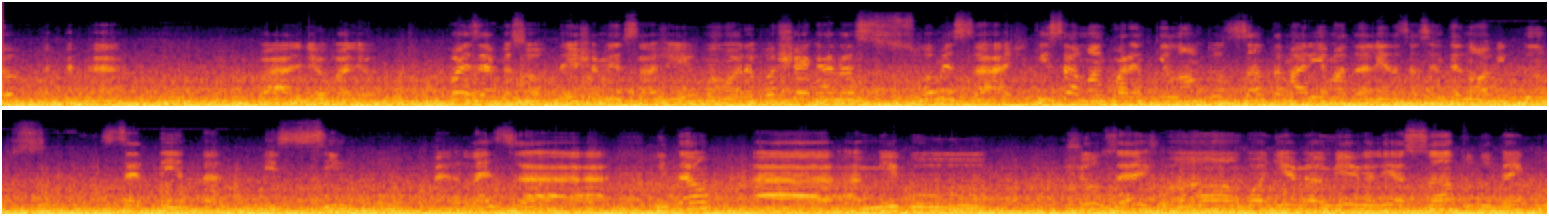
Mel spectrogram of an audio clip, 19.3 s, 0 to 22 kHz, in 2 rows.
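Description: Mercedes-Benz Atego 3030 truck's six-cylinder diesel engine and tyres droning steadily at highway cruising speed, with indistinct voices heard over it.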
